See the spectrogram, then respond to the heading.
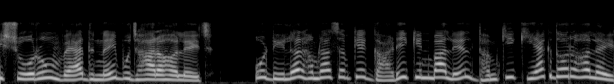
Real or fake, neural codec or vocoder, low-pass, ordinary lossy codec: real; none; 7.2 kHz; none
